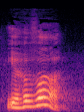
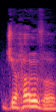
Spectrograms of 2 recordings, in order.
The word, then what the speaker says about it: Jehovah: Now, the medieval English translators presumably didn't know that, so they said, oh, it's pronounced Yehovah. And, of course, in those days, the J had a Y sign, Y sound, so they said, God's name is Jehovah, or Jehovah with a J.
